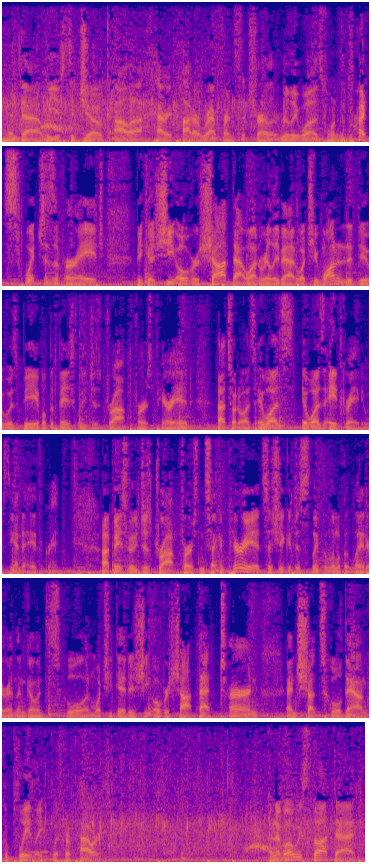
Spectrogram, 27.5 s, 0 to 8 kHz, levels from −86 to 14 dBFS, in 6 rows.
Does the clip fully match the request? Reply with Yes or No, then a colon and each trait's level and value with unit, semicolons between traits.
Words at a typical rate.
No: fast, 230 wpm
